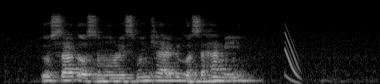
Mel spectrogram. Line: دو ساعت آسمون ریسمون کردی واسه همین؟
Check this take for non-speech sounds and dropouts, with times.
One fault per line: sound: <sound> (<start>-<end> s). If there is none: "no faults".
sound: chirp (2.8-3.0 s)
